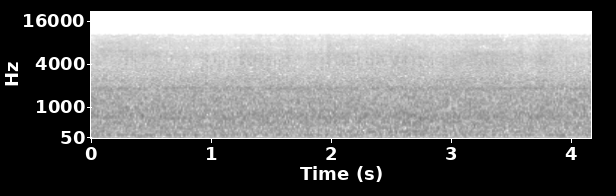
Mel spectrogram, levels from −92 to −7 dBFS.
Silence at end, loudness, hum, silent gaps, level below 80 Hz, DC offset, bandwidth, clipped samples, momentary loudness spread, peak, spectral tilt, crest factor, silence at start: 0 s; -48 LUFS; none; none; -78 dBFS; under 0.1%; 10.5 kHz; under 0.1%; 1 LU; -36 dBFS; -2.5 dB/octave; 14 dB; 0 s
